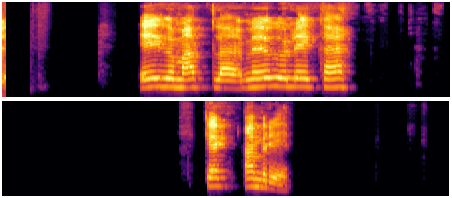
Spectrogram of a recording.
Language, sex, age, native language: Icelandic, female, 60-69, Icelandic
